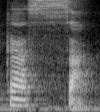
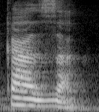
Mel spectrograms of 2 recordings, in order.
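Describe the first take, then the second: First: The middle consonant is a hissing 's'. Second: The middle consonant is a buzzing 'z'. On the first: The speaker calls it right. "vamos dizer caça" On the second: The speaker calls it wrong. "não existe o som do Z, não vamos dizer casa"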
